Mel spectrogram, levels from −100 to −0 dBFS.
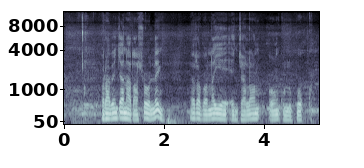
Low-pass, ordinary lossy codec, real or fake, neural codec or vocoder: none; none; real; none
